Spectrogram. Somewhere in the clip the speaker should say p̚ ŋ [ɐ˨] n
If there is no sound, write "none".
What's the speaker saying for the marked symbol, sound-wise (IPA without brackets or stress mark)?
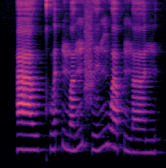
ɐ˨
